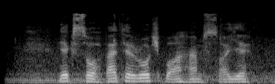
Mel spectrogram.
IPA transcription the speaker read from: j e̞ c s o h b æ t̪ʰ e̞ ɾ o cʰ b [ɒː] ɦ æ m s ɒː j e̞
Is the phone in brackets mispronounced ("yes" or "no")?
no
